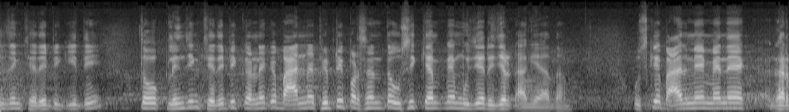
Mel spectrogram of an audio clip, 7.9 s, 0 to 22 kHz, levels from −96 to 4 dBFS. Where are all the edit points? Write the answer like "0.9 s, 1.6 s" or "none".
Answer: none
